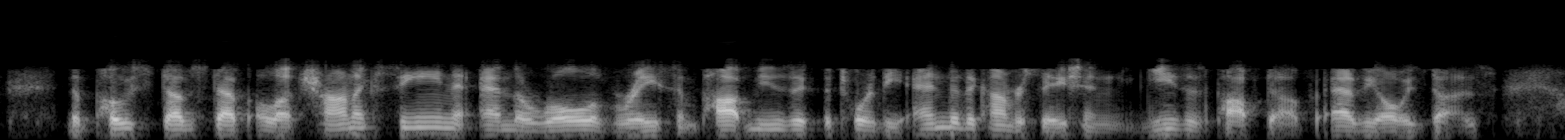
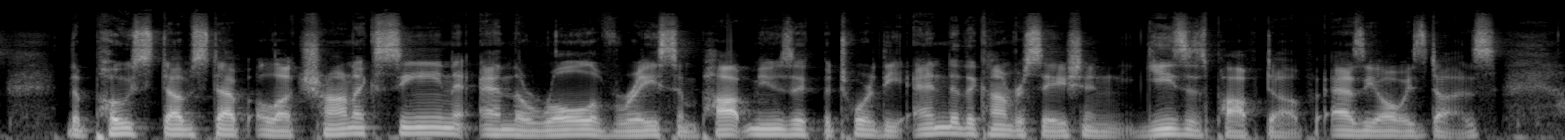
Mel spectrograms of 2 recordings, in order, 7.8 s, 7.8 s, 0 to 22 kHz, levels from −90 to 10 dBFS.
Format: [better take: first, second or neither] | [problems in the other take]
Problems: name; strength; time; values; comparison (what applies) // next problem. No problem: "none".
second | phone-call audio; poor line; nothing above 3.5 kHz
